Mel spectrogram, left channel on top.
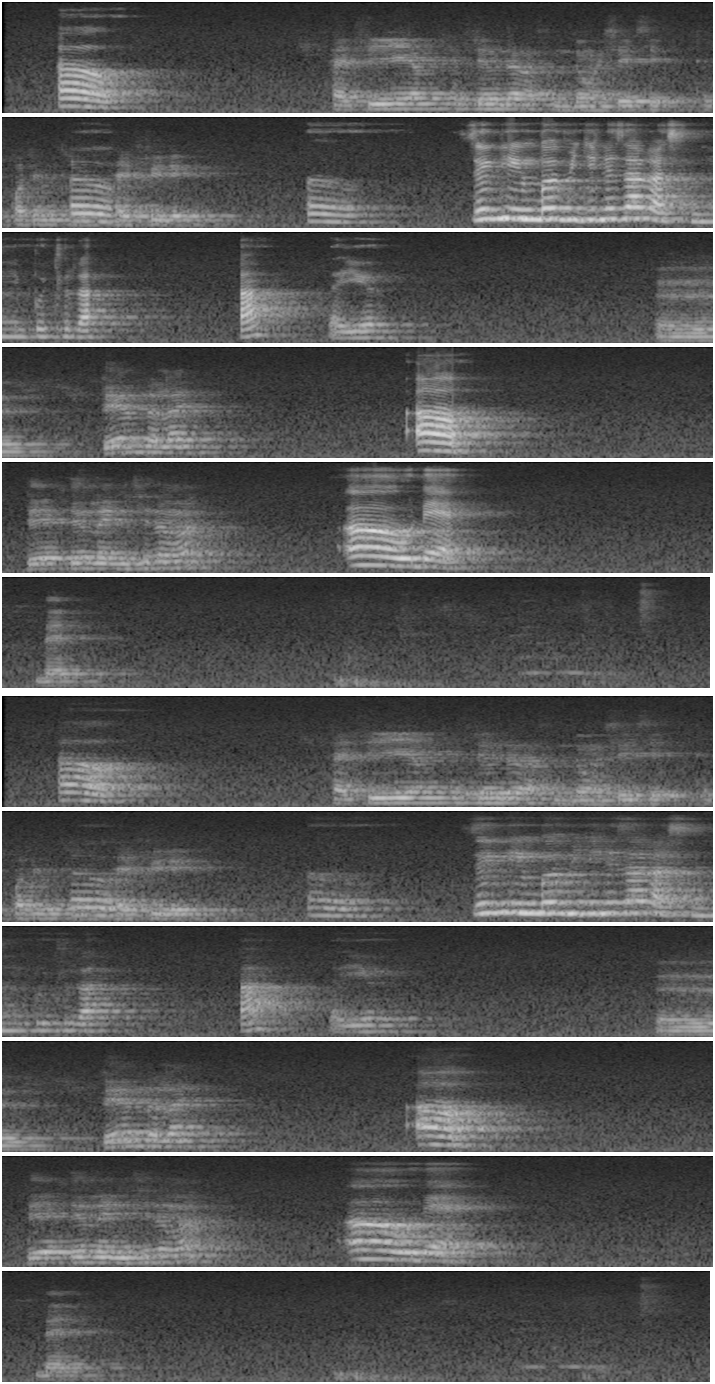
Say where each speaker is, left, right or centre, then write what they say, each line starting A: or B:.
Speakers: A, on the left (about 85°); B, on the left (about 20°).
A: औ
B: थाइफ्रिहां थाइफ्रिहां जागासिनो दं एसे एसे थोबफा थोबफि
A: औ
B: थाइफ्रिदो
A: औ जोंथिंबो बिदिनो जागासिनो बोथोरा दायो।
B: ओ दे होमब्लाय
A: औ
B: दे दोनलायनोसै नामा
A: औ दे
B: दे <inaudible>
